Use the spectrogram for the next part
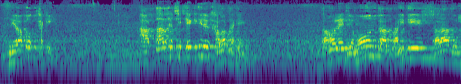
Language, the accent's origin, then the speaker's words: Bangla; Bangladesh; বাংলাদেশি আমরা বাংলাদেশ মানুষ ভয় করে বাংলাদেশ যাবো নামবো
